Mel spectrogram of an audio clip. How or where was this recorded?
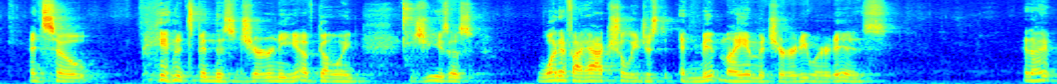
large echoing room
